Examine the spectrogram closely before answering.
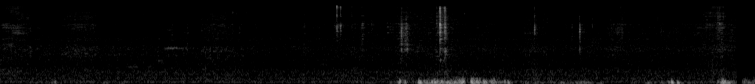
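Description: Hands scrape and pull at soil and plants close by.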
